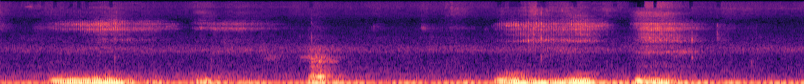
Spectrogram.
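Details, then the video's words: Sleeping yellow Labrador Retriever puppy snoring: two low, rumbling, slightly wheezy snore phrases, each under a second long, separated by quieter breathing and a soft snort. "Cute puppy lab snoring"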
